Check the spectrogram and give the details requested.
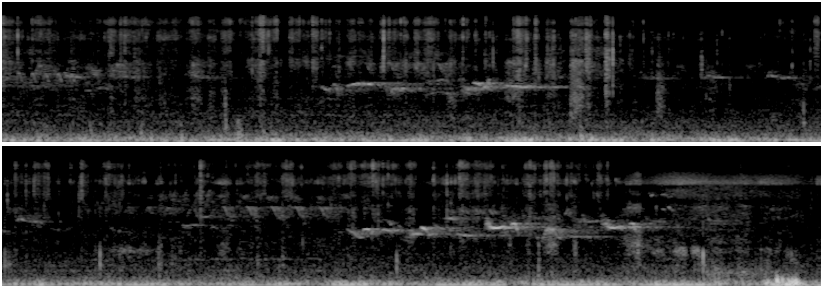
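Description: Faint birdsong: two runs of short high chirping phrases, about three seconds in and again about twelve seconds in, over quiet outdoor ambience with light rustling.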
